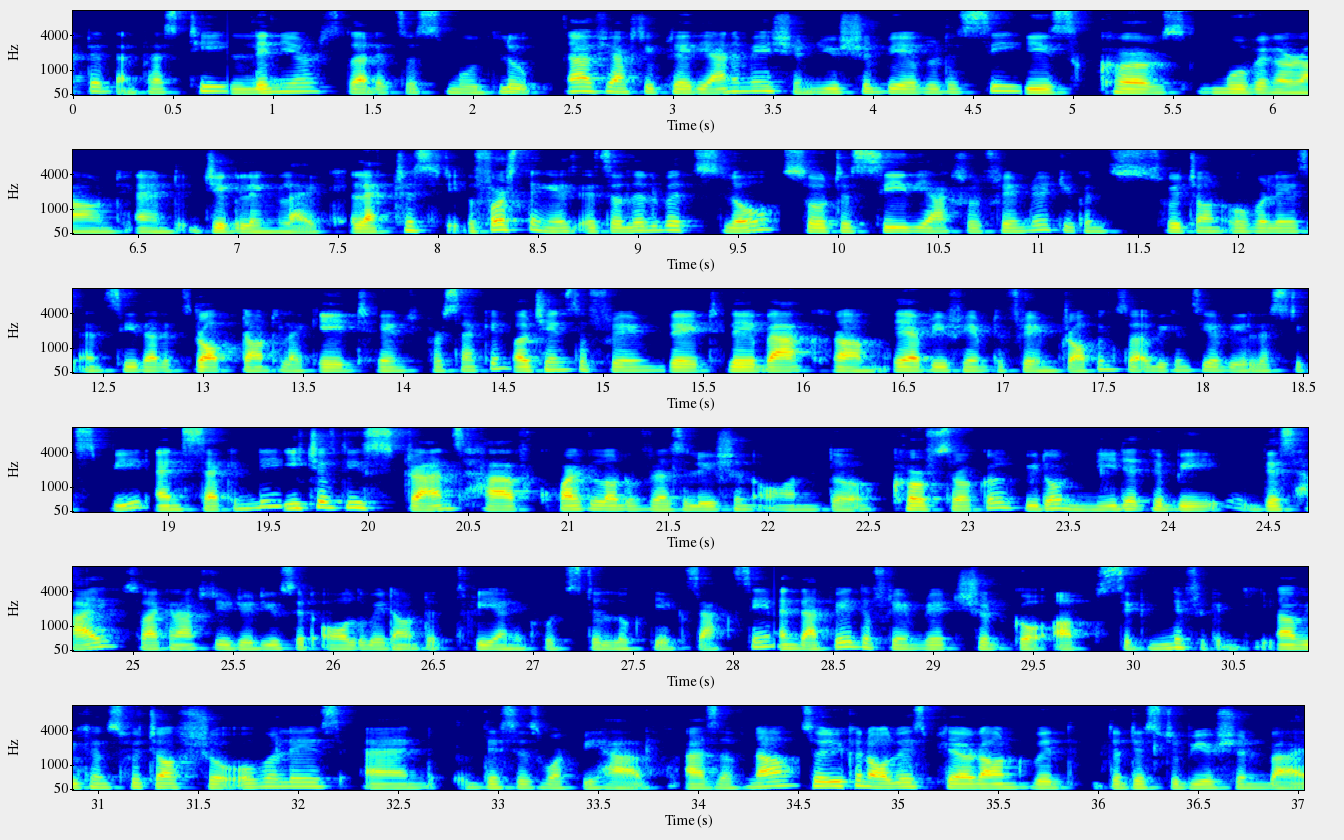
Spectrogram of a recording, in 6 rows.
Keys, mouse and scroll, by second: 0.2 t, 1.8-2.3 scroll down 2, 2.8 space, 2.9-3.3 scroll down 2, 4.0 scroll up 2, 4.7-5.1 scroll down 1, 8.1 space, 8.7 space, 11.5 click, 12.9 space, 14.0 space, 14.5-17.4 drag, 17.7 space, 19.0 space, 19.5 middle click, 19.5-20.2 scroll down 5, 20.6 middle click, 21.1-21.6 scroll up 3, 21.6 middle click, 22.1-22.8 scroll up 3, 22.8 click, 23.5 scroll up 1, 23.7 middle click, 24.6-26.6 drag, 28.1 space, 30.5 space, 31.1 click, 32.0-32.7 middle drag, 33.1 space, 33.2-33.8 scroll up 3, 33.8 middle click, 34.3-34.9 scroll down 2, 34.9 space, 35.2-35.7 scroll down 3, 36.0 scroll down 4, 36.3 middle click.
